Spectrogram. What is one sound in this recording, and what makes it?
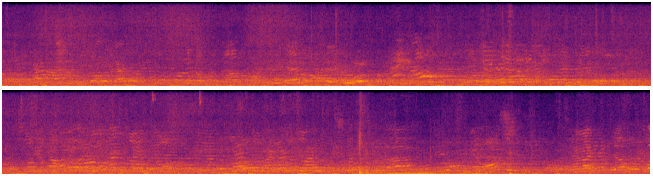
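Children's voices chatter and call out throughout a large echoing hall.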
